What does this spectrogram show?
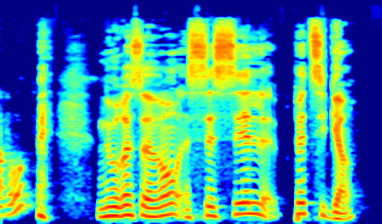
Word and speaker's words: Petitgand: Nous recevons Cécile Petitgand. On prononce comme ça, Cécile? Je ne vous ai pas demandé ça en pré-entrevue. C'est parfait. Très, très bien.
